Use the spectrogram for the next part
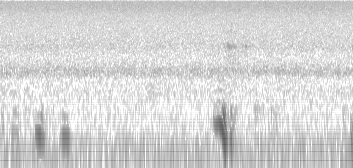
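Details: Sleeping cat snoring: quiet, steady low rumble with a few soft, brief snorting breaths.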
